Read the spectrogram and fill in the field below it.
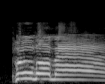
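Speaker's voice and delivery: high, sudden, put-on shout. Retelling a joke from a movie episode: imitating Mike shouting. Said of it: "Mike shouts out".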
